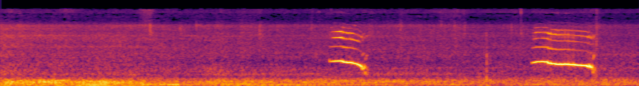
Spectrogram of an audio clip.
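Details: Calico cat giving two short meows about two seconds apart, each clear, tonal and sliding downward at the end, over a low rumbling background.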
